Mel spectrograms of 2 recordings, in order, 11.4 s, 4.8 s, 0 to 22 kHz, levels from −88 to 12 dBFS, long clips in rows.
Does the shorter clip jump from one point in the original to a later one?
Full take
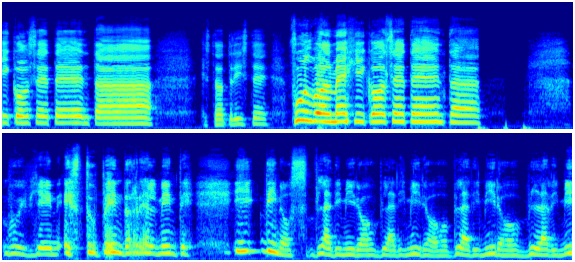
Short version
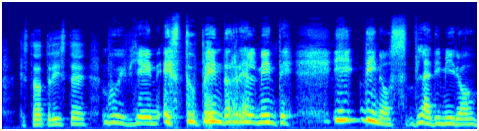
yes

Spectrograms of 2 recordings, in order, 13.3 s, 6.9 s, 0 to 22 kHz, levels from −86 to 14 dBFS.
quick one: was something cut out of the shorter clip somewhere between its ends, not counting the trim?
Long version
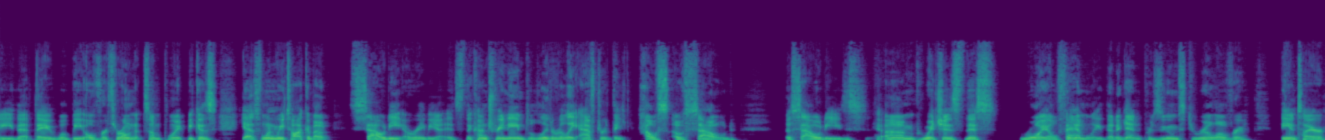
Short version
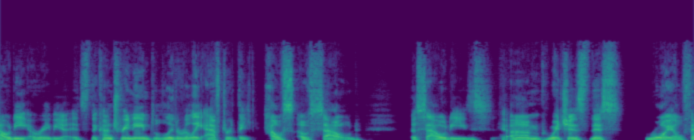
no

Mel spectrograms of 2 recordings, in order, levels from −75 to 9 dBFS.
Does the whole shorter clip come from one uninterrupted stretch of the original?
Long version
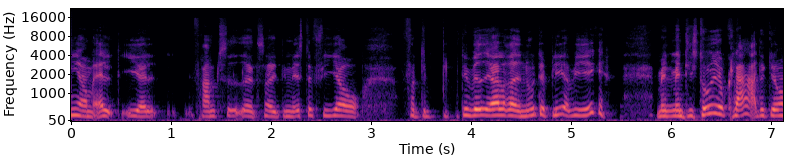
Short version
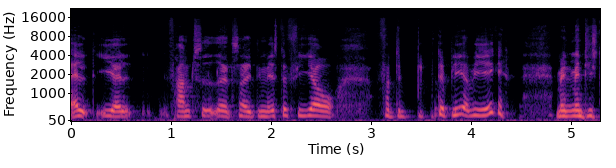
no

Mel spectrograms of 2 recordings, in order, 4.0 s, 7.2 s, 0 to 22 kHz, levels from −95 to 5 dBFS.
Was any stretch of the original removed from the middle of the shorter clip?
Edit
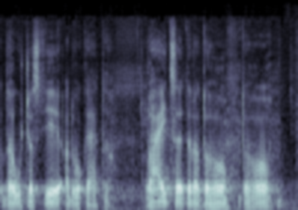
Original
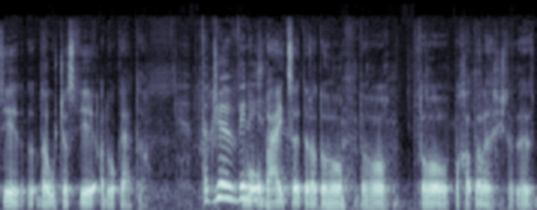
yes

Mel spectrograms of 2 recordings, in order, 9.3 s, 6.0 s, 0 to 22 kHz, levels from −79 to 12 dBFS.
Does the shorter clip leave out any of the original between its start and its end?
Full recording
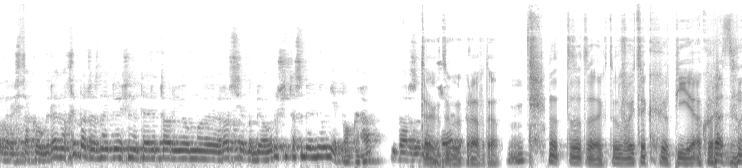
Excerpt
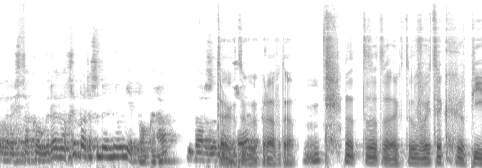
yes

